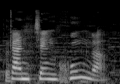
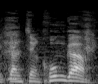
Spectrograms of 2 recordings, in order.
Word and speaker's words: Kanchenjunga: Pero lo ha conseguido, ha subido al Kanchenjunga, que es la tercera montaña más alta del mundo. Y es uno de los 8.000 que está haciendo todos. – Es difícil hasta pronunciarlo. – Kanchenjunga. – El Kanchenjunga.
